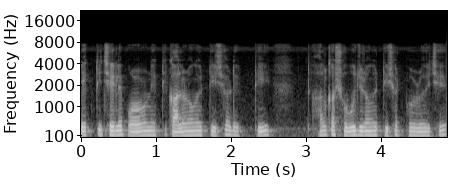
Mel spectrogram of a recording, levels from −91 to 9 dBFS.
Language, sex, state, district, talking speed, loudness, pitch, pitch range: Bengali, male, West Bengal, Kolkata, 170 wpm, -17 LUFS, 125 Hz, 115-130 Hz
